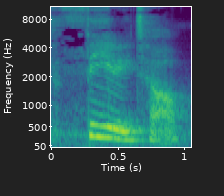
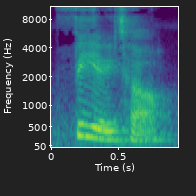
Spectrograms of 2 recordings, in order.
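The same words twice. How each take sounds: First: It is said in a British accent. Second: The same.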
